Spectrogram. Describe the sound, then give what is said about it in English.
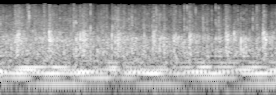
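A church audience claps steadily together in praise of God, dense overlapping hand claps filling the space with a sustained, even roar of applause over a low sustained musical drone. “Give Him one last hand clap of praise today.”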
